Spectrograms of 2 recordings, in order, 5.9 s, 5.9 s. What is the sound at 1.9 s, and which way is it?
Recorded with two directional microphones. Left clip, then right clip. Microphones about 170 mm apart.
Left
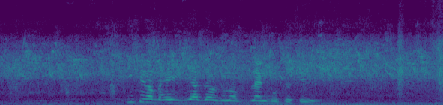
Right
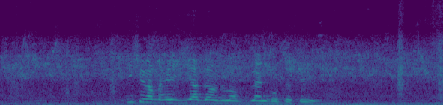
Speech, 40° left (ahead or behind).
